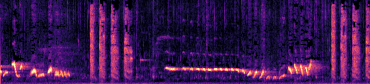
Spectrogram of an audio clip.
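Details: Spotted white-rumped shama lure song meant to make other shamas sing: warbled whistled phrases, harsh rattling bursts, then a long level whistled trill that breaks into falling notes and quick upswept whistles.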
